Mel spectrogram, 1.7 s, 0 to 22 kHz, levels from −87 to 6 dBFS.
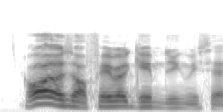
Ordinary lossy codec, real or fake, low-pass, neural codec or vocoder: none; real; 7.2 kHz; none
